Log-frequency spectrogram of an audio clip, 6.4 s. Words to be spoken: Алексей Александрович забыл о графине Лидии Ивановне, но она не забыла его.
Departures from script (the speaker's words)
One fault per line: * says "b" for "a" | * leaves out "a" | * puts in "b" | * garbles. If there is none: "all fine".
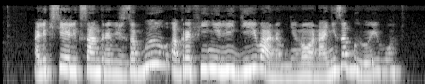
all fine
